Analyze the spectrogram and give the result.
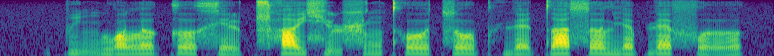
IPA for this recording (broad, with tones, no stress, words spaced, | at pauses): pḭ˨˩ŋlwɔ˦ lɤ˧˥kɤ˥˩ xḛ˨˩ɪ̯ʈ͡ʂʰa˥ɪ̯ɕy̰˨˩ ʂʊ˥˧ŋt̪ʰo˥˧ʊ̯ t͡so˥˩ʊ̯pʰɥɛ̰˨˩ t̪ä˥sɤ˥˩ljɛ˧˥pɥɛ˥˩ fɤ̰˨˩˦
